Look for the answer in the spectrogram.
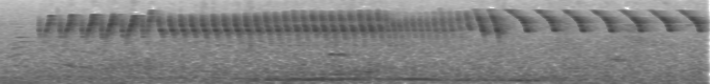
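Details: Canary singing with prenjak-style fill-in phrases, used as a tutor song for young canaries: a long, fast, even trill of bright high notes, then slower, louder downslurred notes spaced about four a second.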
